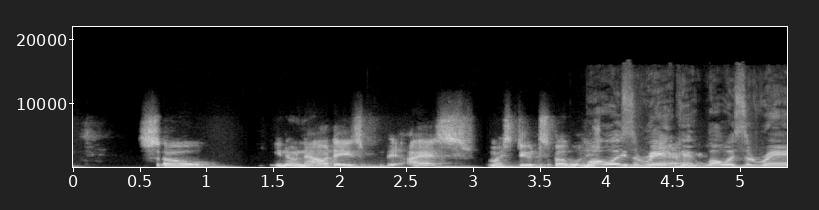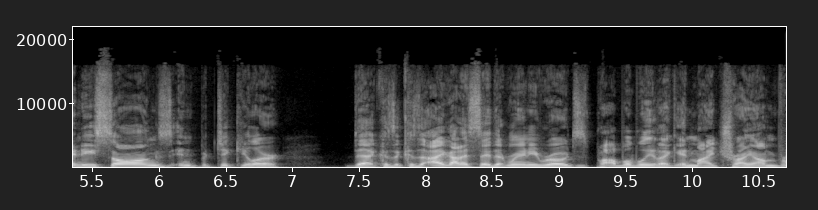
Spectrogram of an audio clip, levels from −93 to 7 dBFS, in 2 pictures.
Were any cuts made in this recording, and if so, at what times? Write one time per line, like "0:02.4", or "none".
none

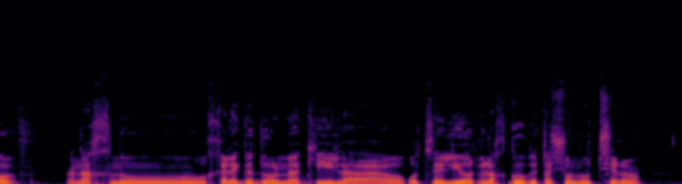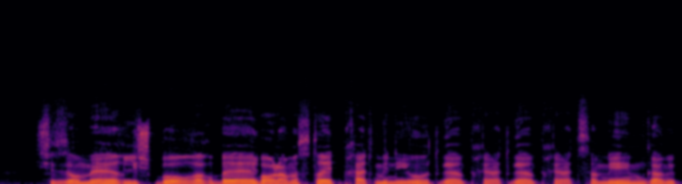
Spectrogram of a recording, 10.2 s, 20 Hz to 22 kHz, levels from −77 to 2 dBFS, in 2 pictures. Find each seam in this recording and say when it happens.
0:03.6
0:05.2
0:06.0
0:07.0
0:07.7
0:08.9

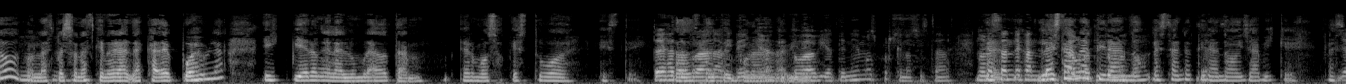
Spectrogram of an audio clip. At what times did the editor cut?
none

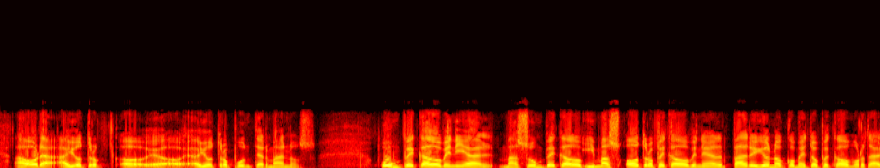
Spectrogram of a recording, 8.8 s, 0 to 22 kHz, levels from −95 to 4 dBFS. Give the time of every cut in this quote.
0:02.5
0:05.8

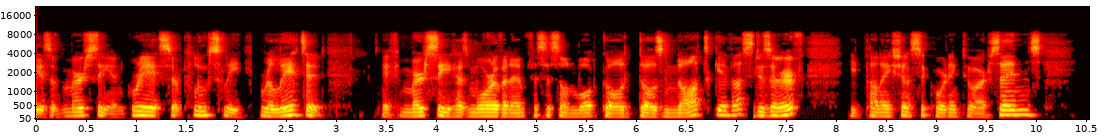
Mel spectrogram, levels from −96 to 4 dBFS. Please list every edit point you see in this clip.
0:01.4
0:02.1
0:03.6
0:07.2
0:08.3

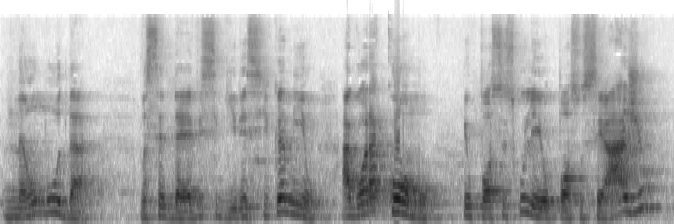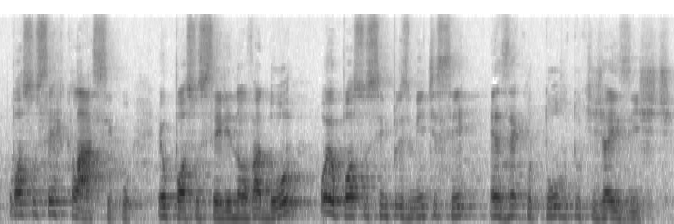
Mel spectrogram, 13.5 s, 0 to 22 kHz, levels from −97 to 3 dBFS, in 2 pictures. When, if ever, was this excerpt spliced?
0:06.9

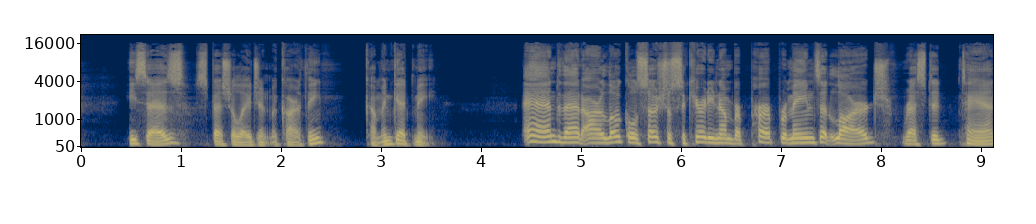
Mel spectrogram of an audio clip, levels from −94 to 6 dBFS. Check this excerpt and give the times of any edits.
none

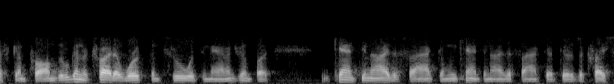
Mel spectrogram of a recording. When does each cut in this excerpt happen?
none

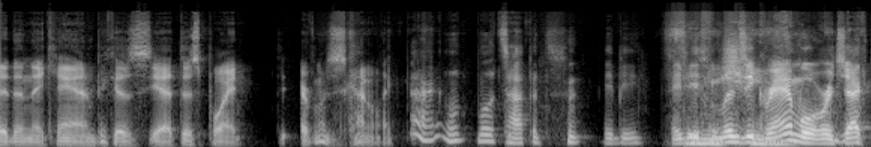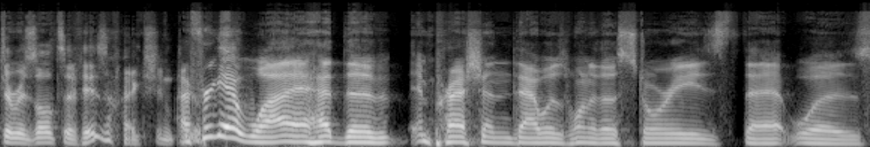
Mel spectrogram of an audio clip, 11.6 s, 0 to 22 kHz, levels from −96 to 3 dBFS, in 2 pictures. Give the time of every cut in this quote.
0:03.4
0:08.5
0:09.2

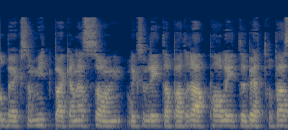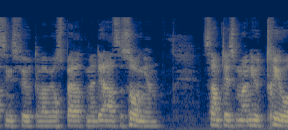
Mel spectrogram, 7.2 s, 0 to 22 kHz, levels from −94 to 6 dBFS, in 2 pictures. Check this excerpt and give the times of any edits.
0:01.6

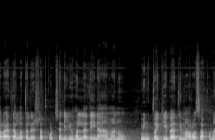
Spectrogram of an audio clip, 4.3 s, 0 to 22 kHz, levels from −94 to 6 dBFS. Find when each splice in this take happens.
0:01.3
0:02.8

